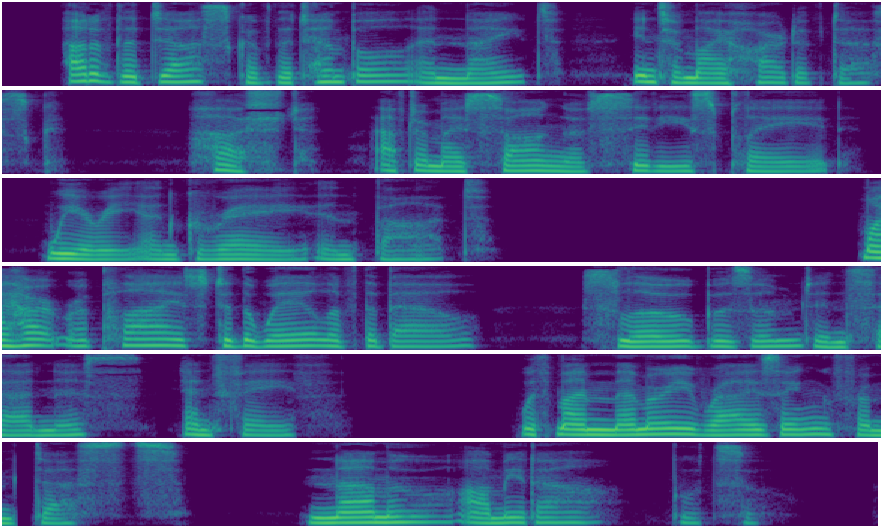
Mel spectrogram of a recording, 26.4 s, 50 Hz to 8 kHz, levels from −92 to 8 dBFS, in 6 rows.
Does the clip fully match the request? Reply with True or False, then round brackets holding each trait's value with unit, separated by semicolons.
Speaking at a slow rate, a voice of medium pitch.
True (115 wpm; 180 Hz)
